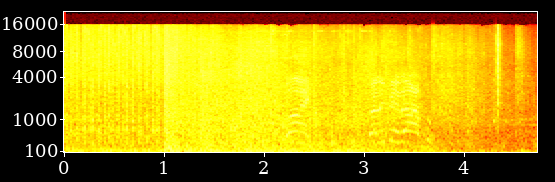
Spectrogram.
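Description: A loud explosion bursts, followed by a roaring fire.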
